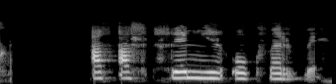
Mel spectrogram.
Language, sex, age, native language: Icelandic, female, 6, Icelandic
